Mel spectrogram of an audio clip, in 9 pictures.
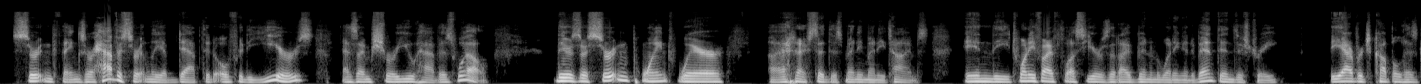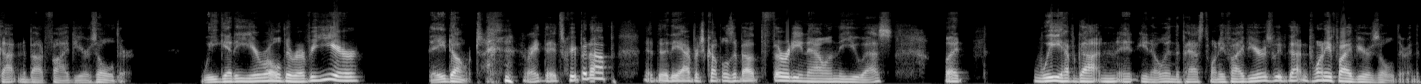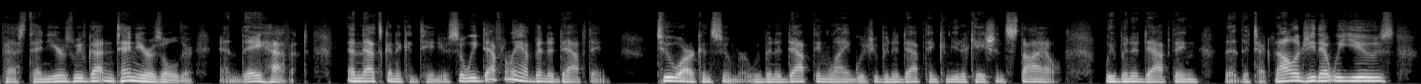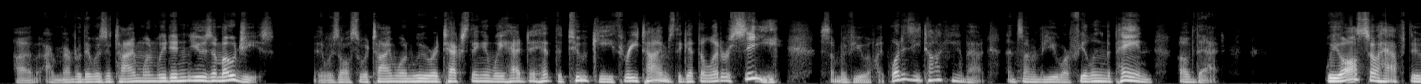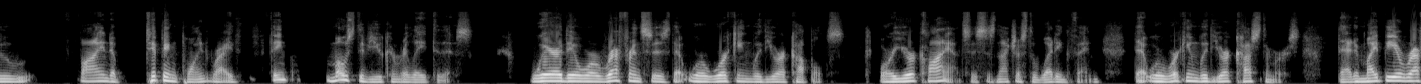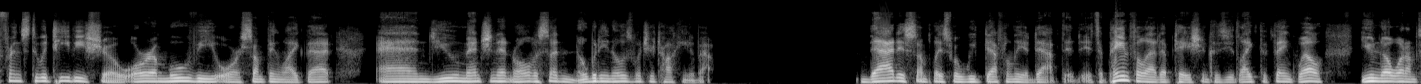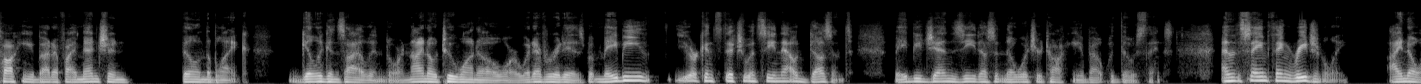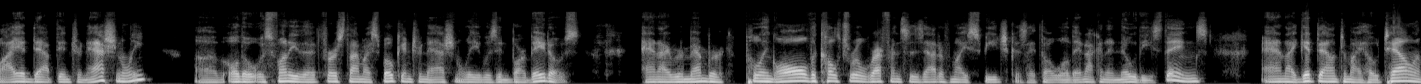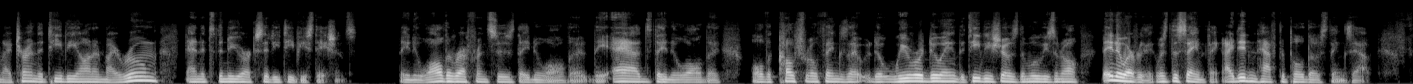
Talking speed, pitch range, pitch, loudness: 205 wpm, 115-145 Hz, 125 Hz, -17 LUFS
